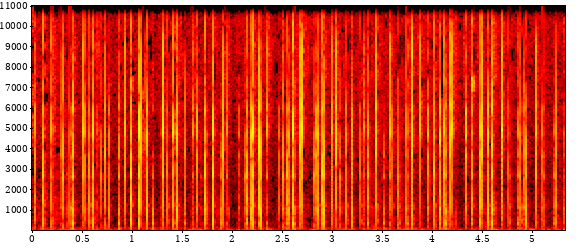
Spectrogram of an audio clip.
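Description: Long nails tap and scratch quickly along the surface of a long, flat, solid bamboo ruler lying on a fluffy mat. The result is a dense, continuous stream of short, dry clicks and crackly scrapes with almost no ring.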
